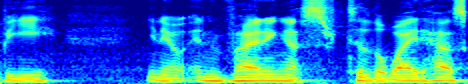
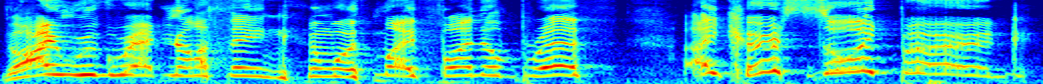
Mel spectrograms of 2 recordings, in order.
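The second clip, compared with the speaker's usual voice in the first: high, slow defiant last words; overacted death scene; 14 semitones higher, 5 dB louder, slower than usual. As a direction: ham up a martyr's final curse. Last words before execution.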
